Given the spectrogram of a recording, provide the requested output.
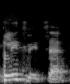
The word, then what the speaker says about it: Plitvice: Nearby is Plitvice. Am I saying that correctly, or is it Plitvice? – Plitvice.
